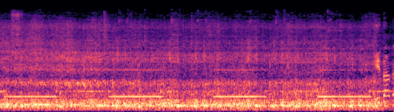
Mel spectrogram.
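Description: A special extraordinary train passes a small station in Indonesia, making a steady, loud rolling rumble with rhythmic clicking of wheels. Repeated long horn tones sound at regular intervals throughout.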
